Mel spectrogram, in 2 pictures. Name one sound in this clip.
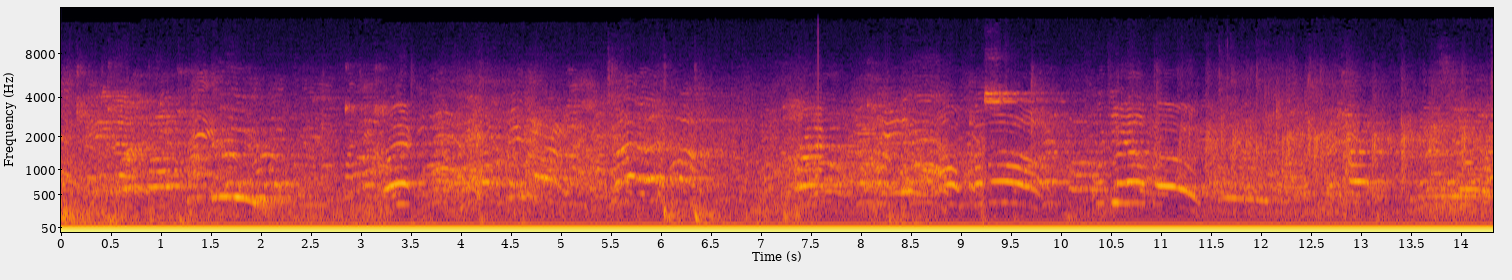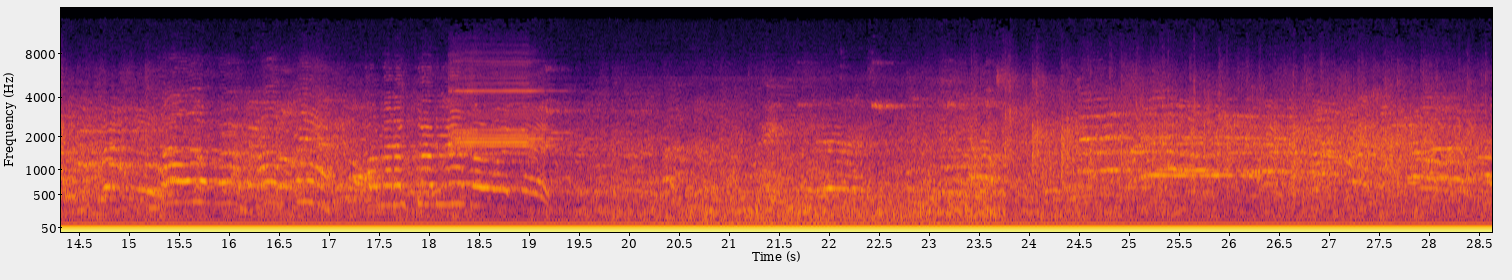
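A crowd of spectators talks and shouts close by in a large echoing gym.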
